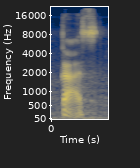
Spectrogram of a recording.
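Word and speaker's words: carcass: ইটস কাস। লায়লা জিজ্ঞেস করল, হোয়াট ইজ কাস? কাকাবাবু বললেন, কথাটার বানান হচ্ছে সি এ আর সি এ এস এস। কিন্তু আরটা উচ্চারণ হয় না।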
